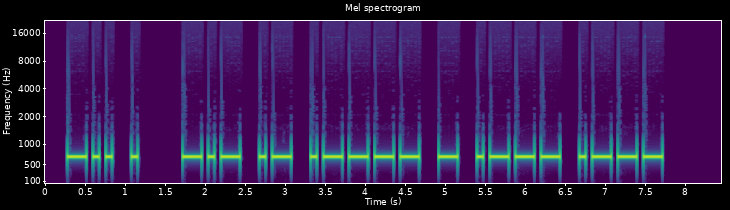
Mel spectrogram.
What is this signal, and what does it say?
Morse code, heard as a keyed tone, about 16 wpm, 700 Hz. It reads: DE KA1TJJ
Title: USA Callsign DE Callsign - 6 Characters - 15wpm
